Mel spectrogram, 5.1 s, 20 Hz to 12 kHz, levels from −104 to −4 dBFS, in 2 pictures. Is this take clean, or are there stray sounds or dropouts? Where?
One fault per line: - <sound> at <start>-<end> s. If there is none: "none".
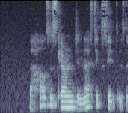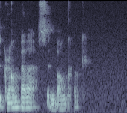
- dropout at 4.0-4.1 s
